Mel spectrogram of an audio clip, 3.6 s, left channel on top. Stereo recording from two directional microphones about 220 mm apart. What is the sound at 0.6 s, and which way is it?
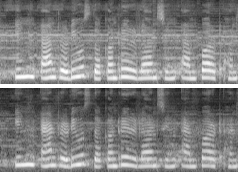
A woman's voice, 20° left (ahead or behind).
